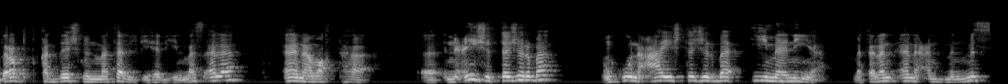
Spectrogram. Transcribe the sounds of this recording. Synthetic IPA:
ðɾˤɑbt̪qɑd̪ːɛːʃmɪnmæθælːfiɦɛːðɪhɪlmasʔala | ʔanæwɑɡt̪ha | nʕiːʃɪt̪ːaʒɾɪba | wnkuːnʕaːjɪʃt̪aʒɾɪbaʔiːmæːnɪjːa | maθalanʔanaʕɪnd̪̚mɪnmɪs

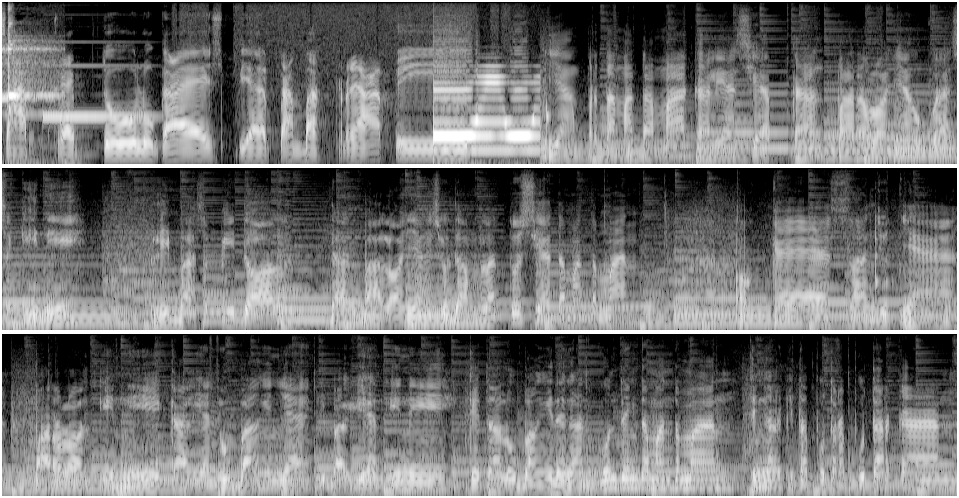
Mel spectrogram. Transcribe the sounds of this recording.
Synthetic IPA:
sarkɾɛp̚t̪ulukaɛsəbiart̪ambahkɾḛat̪i | jaŋpərt̪amat̪amakaliansiap̚kanpaɾolɔnjaŋukuɾansəɡini | limbasəpidɔl | danbalɔnjaŋsudahmələt̪ʊsjat̪əmant̪əman | ʔo̰kesəlaɲd͡ʒʊt̪̚ɲapaɾolɔninikalianlubaŋɪnjadibaɡianinikit̪alubaŋɪndəŋankunt̪ɪŋt̪əmant̪əmant̪iŋɡalkit̪aput̪ərput̪ərkan

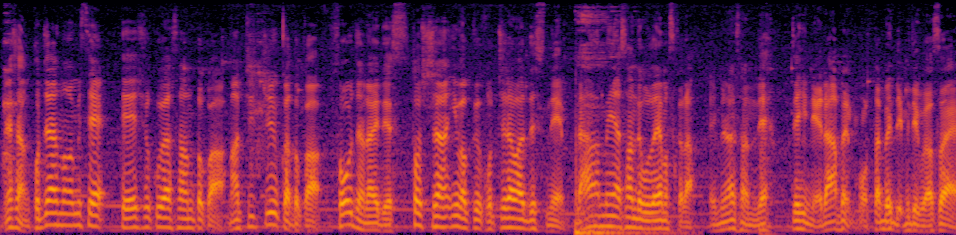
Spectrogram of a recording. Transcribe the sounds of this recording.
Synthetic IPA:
minas̬ã̰ŋko̞t͡ɕiɾano̞ːmʲise̞t̪e̞ːɕo̞kɯ̟jasãnt̪o̞ka̰mat͡ɕit͡ɕɨːkat̪o̞ka̰so̞ːʑanaid̪e̞sɨ̥t̪o̞ɕi̥sãɰ̃iβakɯ̟ko̞t͡ɕiɾaβad̪e̞sɨne̞̰ɾaːmẽjasãnd̪eɡo̞zaimasɨ̥ka̰ɾa̰emʲinasãnːe̞ | ze̞çinḛɾaːmẽ̞mːo̞̰t̪abe̞t̪e̞mʲit̪ekɯ̟d̪asaḭ

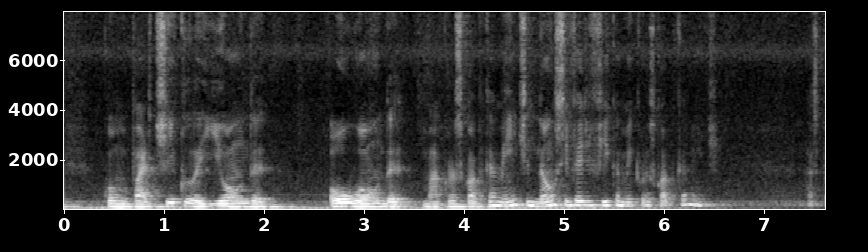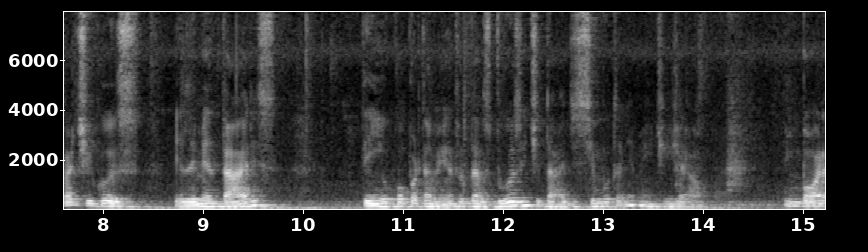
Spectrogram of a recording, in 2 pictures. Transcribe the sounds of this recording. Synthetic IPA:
kõmʊpaɾt͡ʃikulɐɪõnd̪ɐ | owõnd̪ɐmakɾos̬kɔpikɐmẽnt͡ʃɪnɐ̃w̃sɪveɾifikɐmikɾoskɔ̰pi̥kɐmẽnt͡ʃɪ̥ | ɐspaɾt͡ʃikulɐsḛlemẽnt̪̬aɾɪs | t̪ẽj̃ʊkõmpoɾt̪amẽnt̪ʊd̪ɐzd̪uɐzẽnt͡ʃid̪ad͡ʒɪsːimuwt̪ɐ̃nɪɐmḛ̃nt͡ʃɪẽj̃ʒeɾa̰w | ḛ̃bɔɾɐ

